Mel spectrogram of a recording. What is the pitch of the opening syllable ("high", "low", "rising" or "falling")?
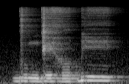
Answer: low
